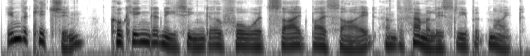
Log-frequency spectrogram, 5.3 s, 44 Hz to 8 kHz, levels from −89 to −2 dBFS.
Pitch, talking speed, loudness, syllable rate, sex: 120 Hz, 190 wpm, -19 LUFS, 4.7 syllables/s, male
